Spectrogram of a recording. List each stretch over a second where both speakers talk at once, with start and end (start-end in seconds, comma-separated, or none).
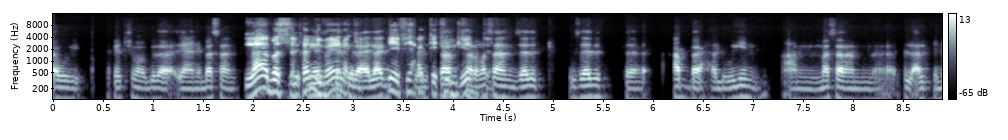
2.5-4.4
